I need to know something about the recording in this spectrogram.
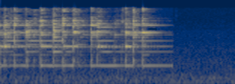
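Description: A small handbell rings rapidly and brightly for about a second, a quick rattling series of metallic clangs with shimmering overtones, then stops abruptly into near silence. It is rung to celebrate a half marathon personal record at the Cambridge Half.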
